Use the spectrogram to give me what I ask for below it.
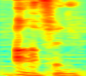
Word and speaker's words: often: They decided that either is permissible now. Oh my gosh. But the official original pronunciation was offen.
